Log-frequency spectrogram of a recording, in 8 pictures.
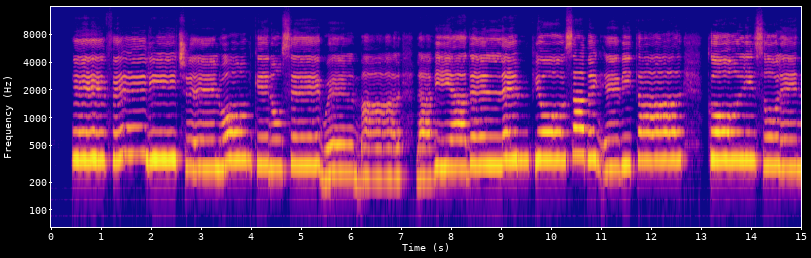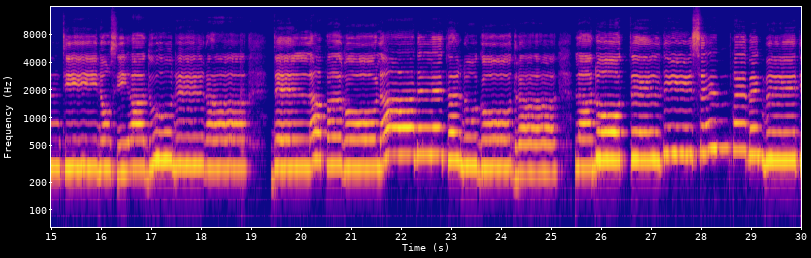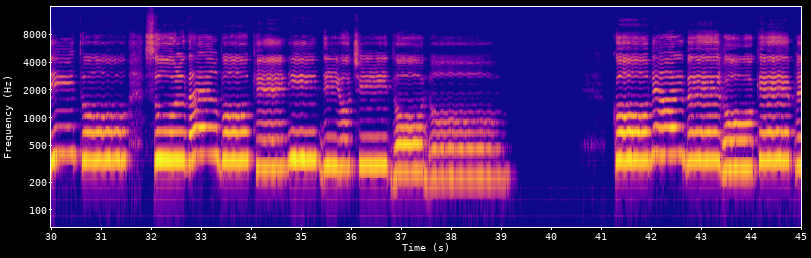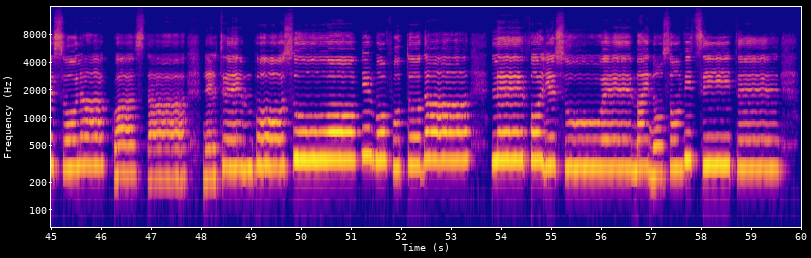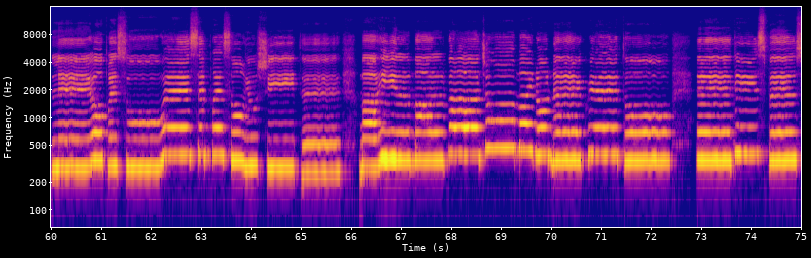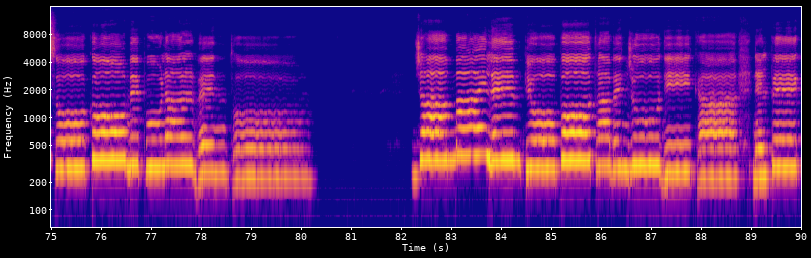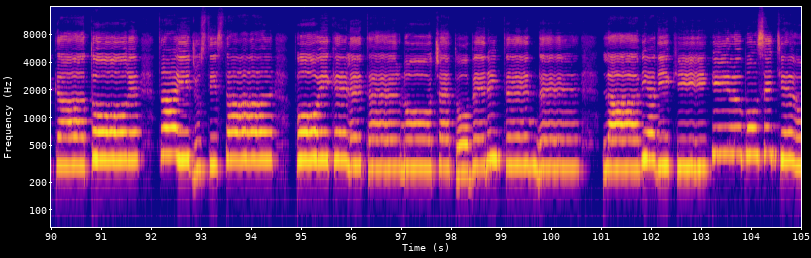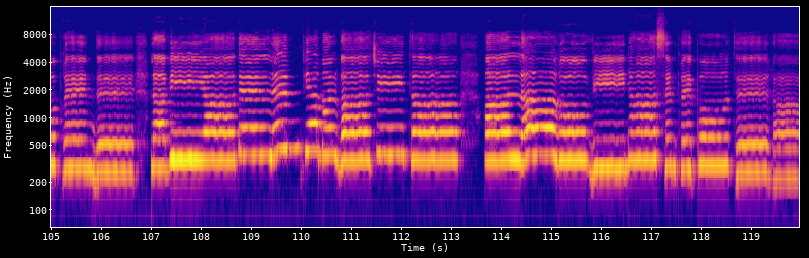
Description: Salmi cantati
sulle musiche del Salterio Ginevrino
